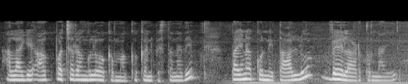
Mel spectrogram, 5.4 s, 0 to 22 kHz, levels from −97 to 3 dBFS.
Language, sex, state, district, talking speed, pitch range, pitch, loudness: Telugu, female, Telangana, Hyderabad, 120 wpm, 190-235 Hz, 210 Hz, -17 LUFS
